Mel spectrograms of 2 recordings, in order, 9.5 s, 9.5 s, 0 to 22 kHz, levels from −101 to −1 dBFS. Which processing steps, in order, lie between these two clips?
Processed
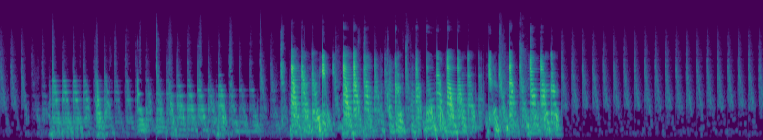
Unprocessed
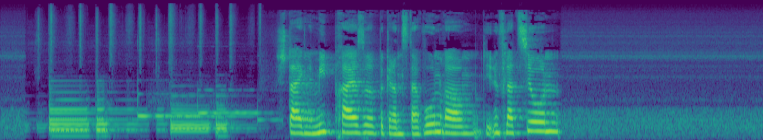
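spectral gate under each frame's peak -20 dB weak; steep high-pass 170 Hz 36 dB/octave; LFO low-pass saw down 7.7 Hz 220–3200 Hz; trim +5.5 dB

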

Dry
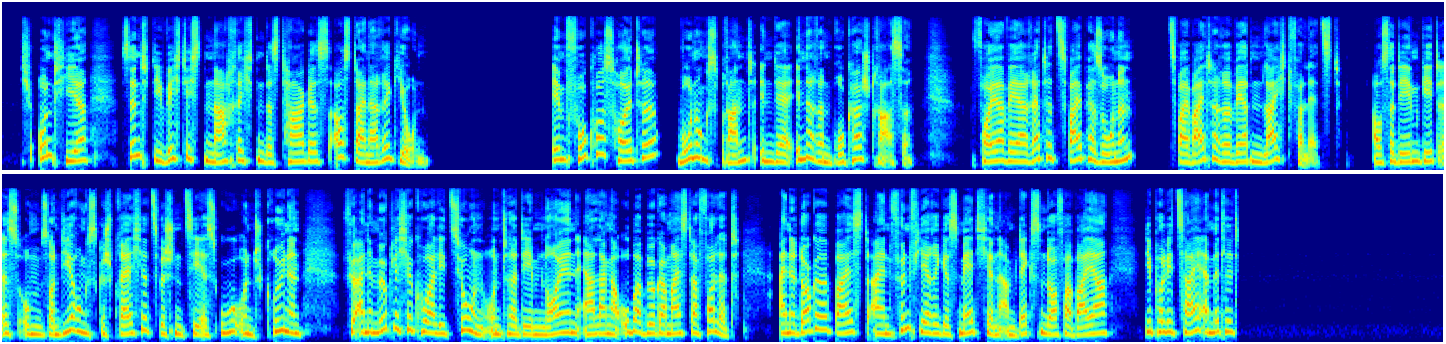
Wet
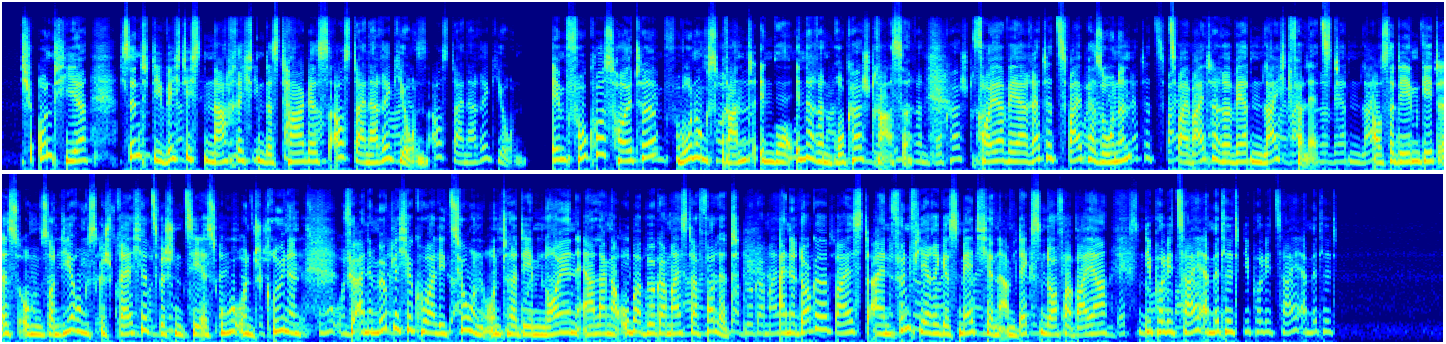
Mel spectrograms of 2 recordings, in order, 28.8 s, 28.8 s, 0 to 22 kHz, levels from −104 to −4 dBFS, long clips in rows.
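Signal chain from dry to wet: single-diode clipper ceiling -21.5 dBFS; delay 981 ms -21 dB; time-frequency box 7.71–7.95 s, 1.1–5.2 kHz -24 dB; compression 12:1, threshold -41 dBFS, peak gain reduction 15 dB; trim +6 dB

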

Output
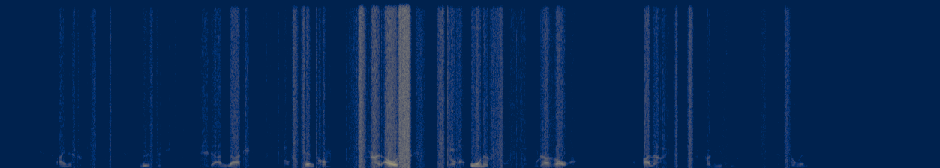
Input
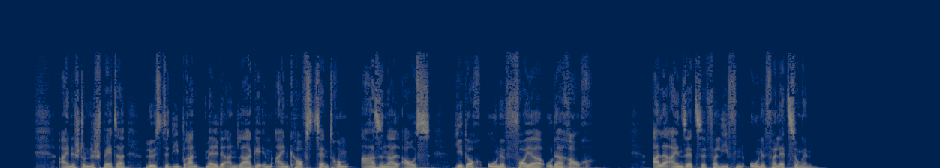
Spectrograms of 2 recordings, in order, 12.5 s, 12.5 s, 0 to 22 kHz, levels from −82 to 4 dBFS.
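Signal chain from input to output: Doppler pass-by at 5.60 s, 15 m/s, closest 2.8 m; LFO high-pass sine 0.91 Hz 510–7000 Hz; sampling jitter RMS 0.088 ms; trim +6 dB

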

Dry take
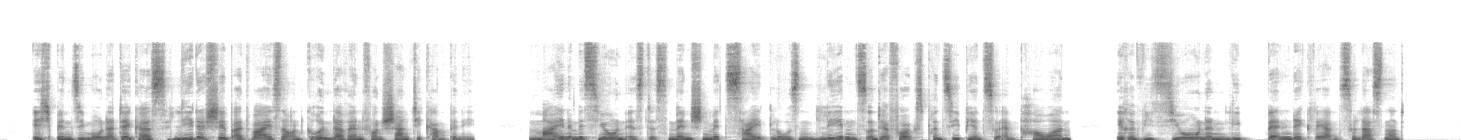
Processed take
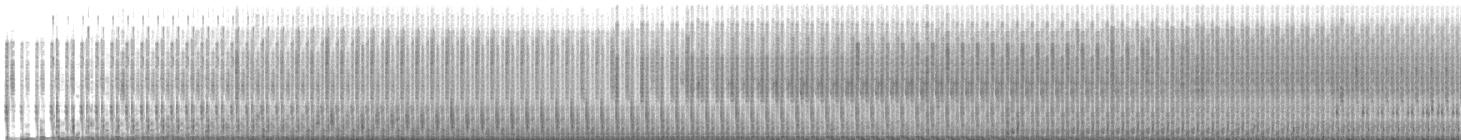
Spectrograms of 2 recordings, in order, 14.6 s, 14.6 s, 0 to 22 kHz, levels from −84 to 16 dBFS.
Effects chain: high-pass 72 Hz; in parallel at +3 dB: peak limiter -20 dBFS, peak gain reduction 10.5 dB; on the sum: treble shelf 5.8 kHz +11 dB; granulator 51 ms, spray 681 ms, pitch spread up and down by 3 st; compressor with a negative ratio -29 dBFS, ratio -1; hum notches 50/100/150/200/250/300/350 Hz; on a send: echo with a slow build-up 150 ms, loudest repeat 8, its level -4 dB; on the sum: trim -2 dB

